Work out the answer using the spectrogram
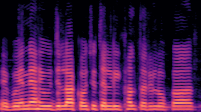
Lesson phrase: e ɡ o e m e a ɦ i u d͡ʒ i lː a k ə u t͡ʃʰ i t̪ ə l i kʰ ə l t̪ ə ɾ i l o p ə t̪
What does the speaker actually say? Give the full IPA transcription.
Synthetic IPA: e ɡ o e n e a ɦ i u d͡ʒ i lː a k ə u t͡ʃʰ i t̪ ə l i kʰ ə l t̪ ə ɾ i l o k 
